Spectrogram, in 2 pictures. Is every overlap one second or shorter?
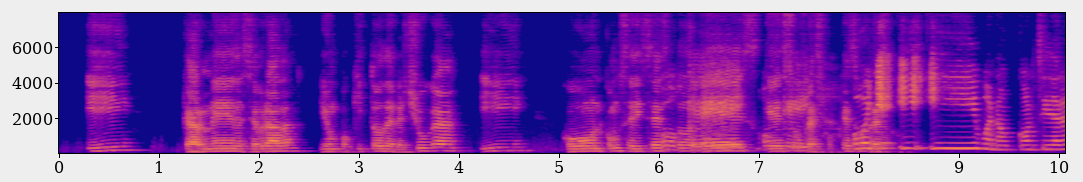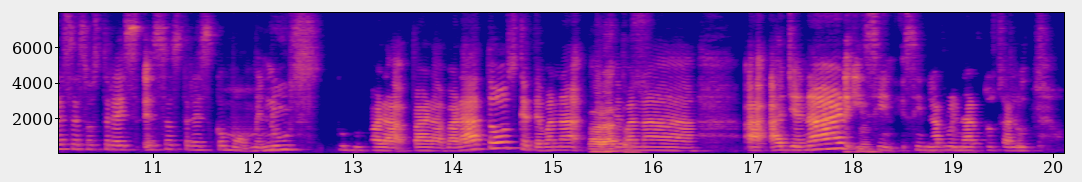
No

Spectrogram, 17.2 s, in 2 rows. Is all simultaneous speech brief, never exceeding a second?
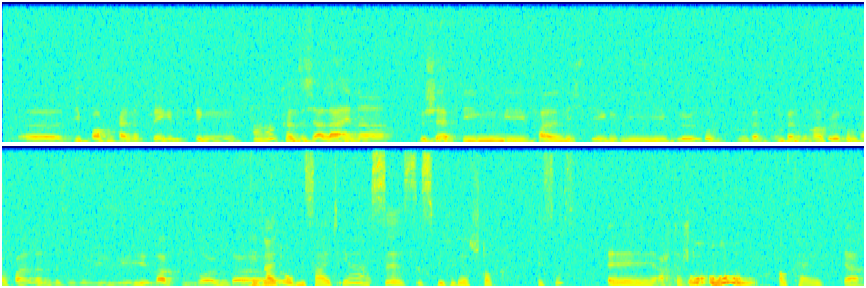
Yes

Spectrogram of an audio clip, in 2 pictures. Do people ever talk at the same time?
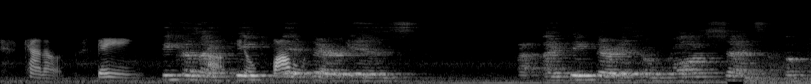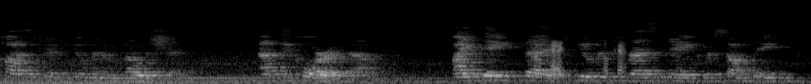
Yes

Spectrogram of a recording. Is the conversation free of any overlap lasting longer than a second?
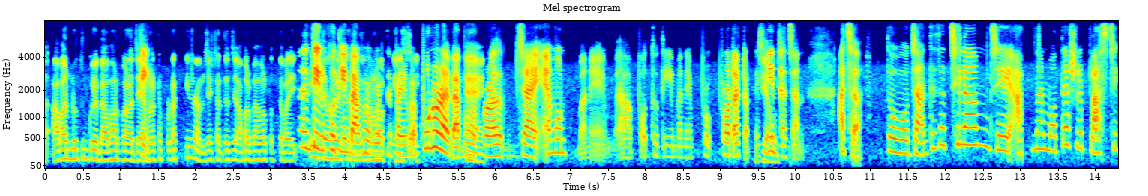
No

